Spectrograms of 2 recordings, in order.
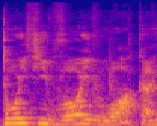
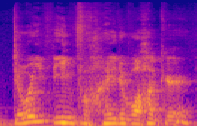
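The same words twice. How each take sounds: First: Put-on slow Brooklyn accent on "Doithi Voidwalker", the "oi" drawn out. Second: Said in the usual way. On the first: Card reviewer jokingly renames the card, Brooklyn accent. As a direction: drawl "Doithi Voidwalker" the way a Brooklyn local would. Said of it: "in a, uh, Brooklyn accent". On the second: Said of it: "I'm gonna call him that".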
